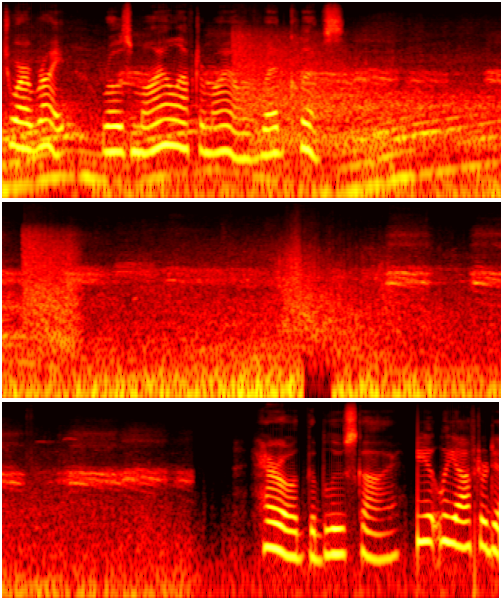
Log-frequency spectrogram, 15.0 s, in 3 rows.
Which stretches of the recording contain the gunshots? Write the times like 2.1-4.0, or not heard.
2.2-5.8.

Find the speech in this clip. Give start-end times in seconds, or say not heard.
0.0-3.5, 12.4-14.9.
